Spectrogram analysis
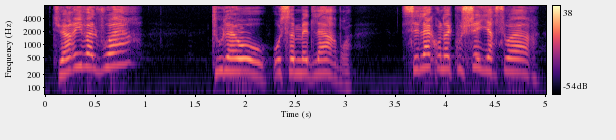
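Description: A woman reads as an excited little storybook boy who chatters eagerly about what he found. The voice is raised and bright, recorded dry and close. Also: fairly high pitch, moderate pace, dry recording, pitched above the performer's own voice, natural voice.

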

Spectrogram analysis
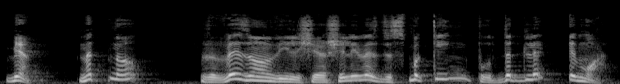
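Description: Guy putting on a puffed-up loud uncle, high and swooping, gravelly edge, slow and bossy. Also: wildly swooping pitch, heavily acted. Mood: blustering. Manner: booming, self-important, slow emphatic delivery. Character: pompous blustering middle-aged uncle.

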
